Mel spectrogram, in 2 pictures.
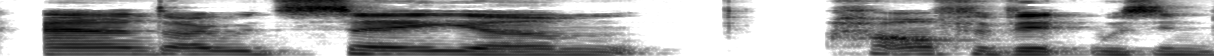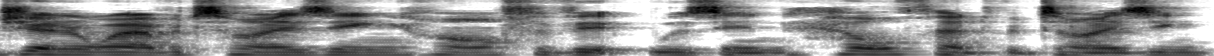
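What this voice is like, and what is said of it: Speaks with a non-local accent. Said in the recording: “don't let my accent fool you”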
